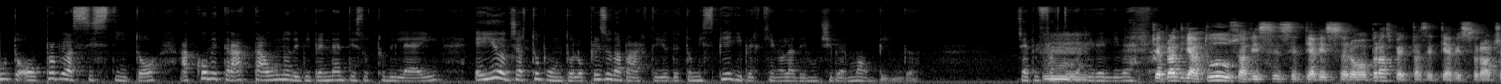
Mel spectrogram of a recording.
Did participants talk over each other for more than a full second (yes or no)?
no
